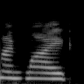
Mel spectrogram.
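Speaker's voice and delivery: ordinary talk, nothing marked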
